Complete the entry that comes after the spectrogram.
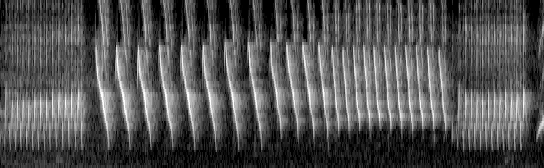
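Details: Training song of a canary: a buzzy roll, then a quick run of steep downward-swept chirps that speeds into a smooth trill, ending in another buzzy roll.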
